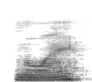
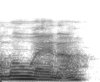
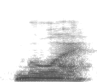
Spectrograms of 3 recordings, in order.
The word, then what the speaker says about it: moai: Okay, as a Moai. Yeah. That's what we think it's pronounced that way. Moai. Not Moana. Moai.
